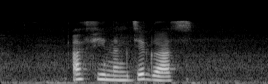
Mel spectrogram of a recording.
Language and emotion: Russian, neutral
